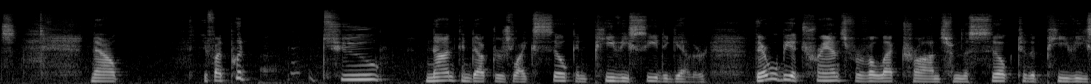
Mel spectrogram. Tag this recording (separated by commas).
Speech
